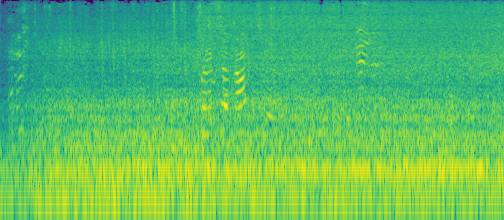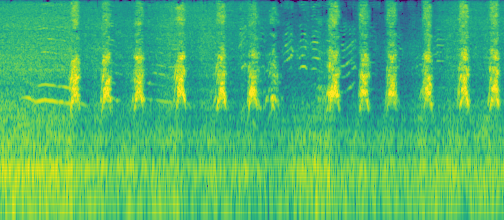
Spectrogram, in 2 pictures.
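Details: Pet Yorkshire Terrier on its first car wash trip, barking at the noise as evening falls; loud low rumble of the wash, brief speech, then a fast run of sharp barks roughly every half second.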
